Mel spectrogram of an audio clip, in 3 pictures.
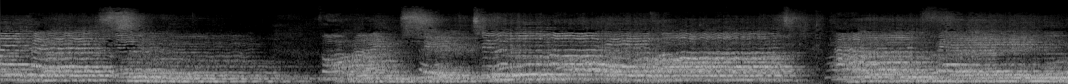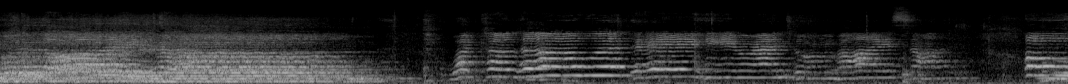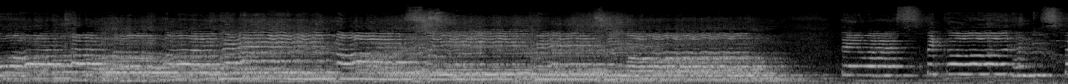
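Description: Unaccompanied folk song: a woman's solo voice leading, with many voices in the room singing along on the chorus. About halfway through, the group drops away for several seconds of quieter solo singing before the full chorus comes back.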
